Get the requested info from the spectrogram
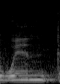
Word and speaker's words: wind: But there is this thing called the great vowel shift, where vowel sounds change. The word wind, for example, as the wind is blowing, up until the 18th century was pronounced wind. And so when you see Shakespeare, blow, blow, thou winter wind, thou art not so unkind, that was a perfect rhyme for Shakespeare.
